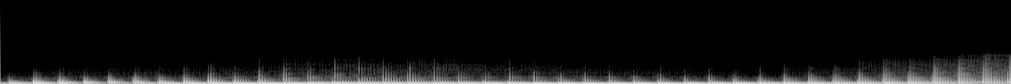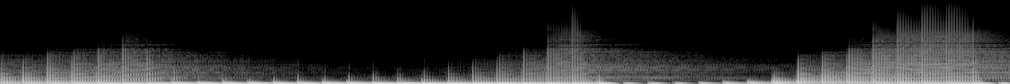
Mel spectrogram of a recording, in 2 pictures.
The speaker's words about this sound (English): to use the Prophet 10 again, but I'm using a bass patch here you're going to hear it triggering the spring reverb in really interesting ways where you're getting surprising overtones, which I think is really great for film and sound design work.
